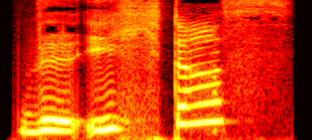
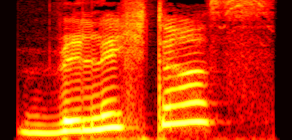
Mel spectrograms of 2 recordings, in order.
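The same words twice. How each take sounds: First: The stress is on the word 'ich'. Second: The stress is on the word 'Will'.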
